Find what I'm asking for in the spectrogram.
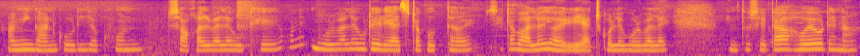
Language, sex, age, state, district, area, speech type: Bengali, female, 18-30, West Bengal, Birbhum, urban, spontaneous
